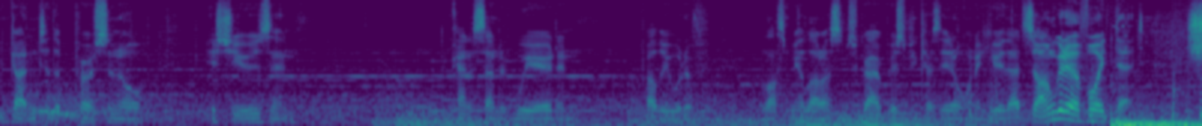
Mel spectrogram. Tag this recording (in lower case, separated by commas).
music, speech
